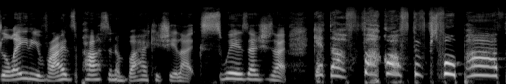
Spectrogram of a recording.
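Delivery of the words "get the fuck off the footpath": high, loud mock yell from a cyclist; imitating a yell. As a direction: yell it like a rude cyclist speeding by. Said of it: "She's, like, yelling at us".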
